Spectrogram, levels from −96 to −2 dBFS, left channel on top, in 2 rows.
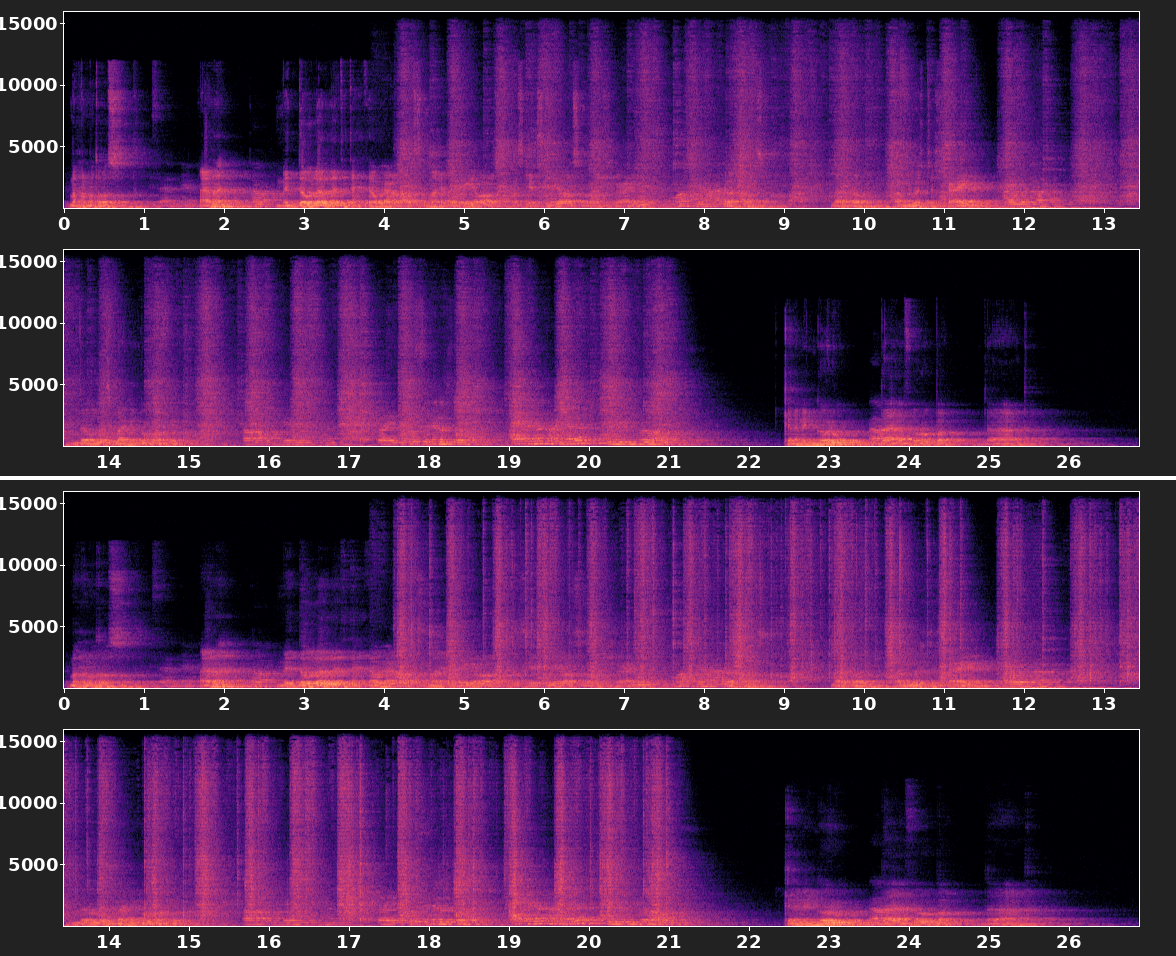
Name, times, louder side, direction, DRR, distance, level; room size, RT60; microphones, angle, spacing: voice 1, 0.1-0.9 1.7-2.1 2.7-7.3 8.2-8.7 9.6-11.5 13.4-15.1 22.4-23.3 23.6-24.5 24.9-25.5, left 1 dB, 65° left, -1 dB, 1.5 m, -30 dB
voice 2, 1.2-1.7 2.3-2.6 7.6-8.4 11.7-12.4 13.7-14.0 15.7-16.8 17.3-18.6 19.0-21.1 23.5-23.8, left 1 dB, 20° left, -4 dB, 1.4 m, -34 dB
sound 1, 3.8-21.2, right 2 dB, 55° right, 1.5 m, -38 dB
12.5 x 9.5 x 3.0 m, 2.2 s
head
